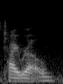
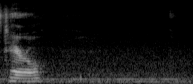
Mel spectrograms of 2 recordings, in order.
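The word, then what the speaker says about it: Tyrrell: I thought it was Tyrell. No, it's Terrell.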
